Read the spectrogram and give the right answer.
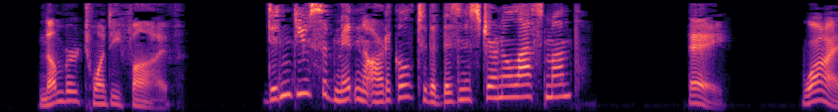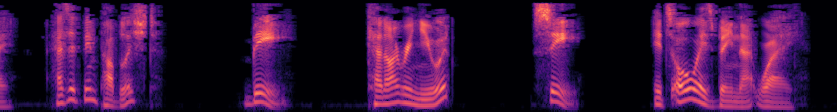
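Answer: A: Why? Has it been published?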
